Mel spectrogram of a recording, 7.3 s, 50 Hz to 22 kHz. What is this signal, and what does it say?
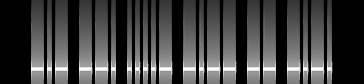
Morse code, heard as a keyed tone, about 15 wpm, 700 Hz. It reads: KG4YMC
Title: USA Call Signs - 6 Characters - Repeated 2x - 15wpm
